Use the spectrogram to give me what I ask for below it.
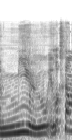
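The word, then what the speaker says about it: μ: that x bar and this one is a lowercase greek m it's a mu it looks kind of like a u is supposed to be a lowercase m so it's a mu it's short for mean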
